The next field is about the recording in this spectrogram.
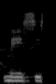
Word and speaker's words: Maisie: under my name at Maisie Soetantyo.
